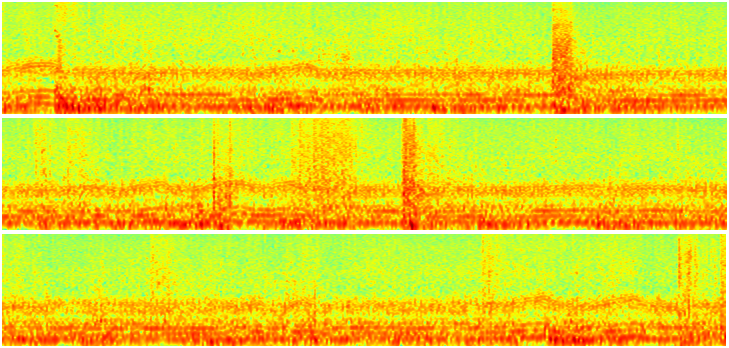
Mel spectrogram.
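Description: A small car engine hums steadily at high speed.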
